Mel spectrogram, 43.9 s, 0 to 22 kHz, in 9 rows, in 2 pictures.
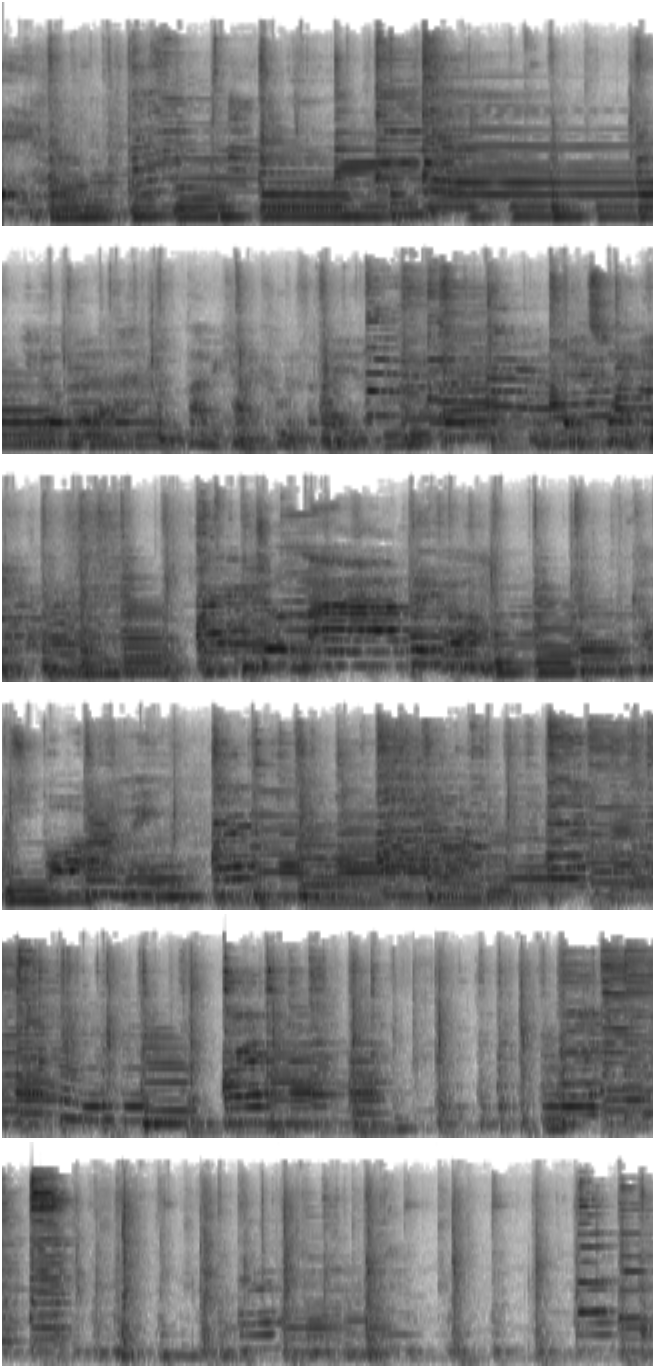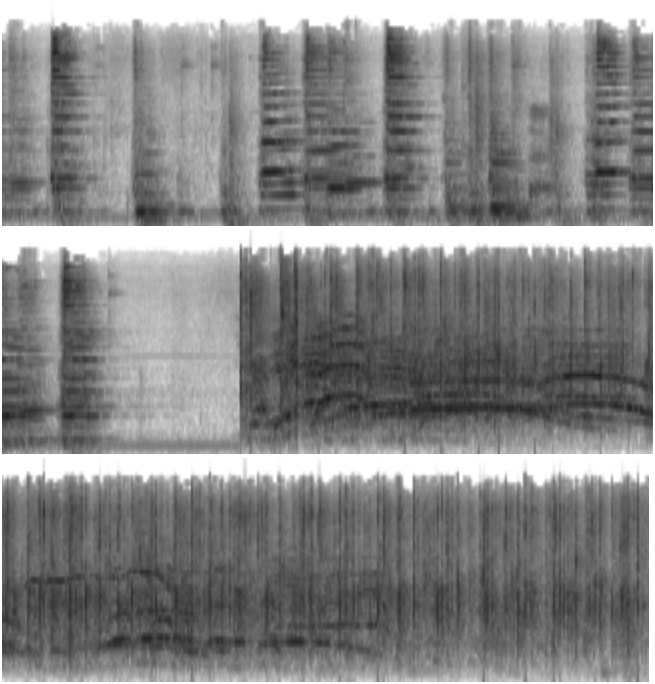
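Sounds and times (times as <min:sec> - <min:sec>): acoustic guitar and dobro country song: 0:00.0 - 0:35.1
audience applauding and cheering: 0:35.9 - 0:43.9.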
